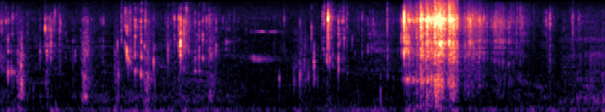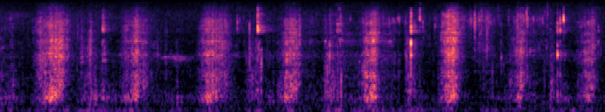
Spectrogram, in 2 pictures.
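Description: A young woman chews food loudly and wetly close to a microphone.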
